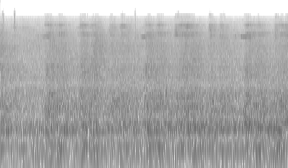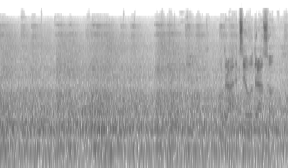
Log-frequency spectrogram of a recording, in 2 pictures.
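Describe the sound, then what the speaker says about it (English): A subway train runs through a metro station, a continuous loud rumble with rail clatter throughout and faint wheel squeals near the end. "so let's listen to the subway."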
